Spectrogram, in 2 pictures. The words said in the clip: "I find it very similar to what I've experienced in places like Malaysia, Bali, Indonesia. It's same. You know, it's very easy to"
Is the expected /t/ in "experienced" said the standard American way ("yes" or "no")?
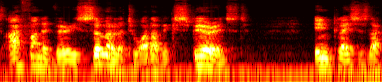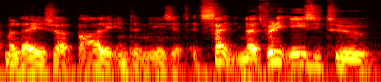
yes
